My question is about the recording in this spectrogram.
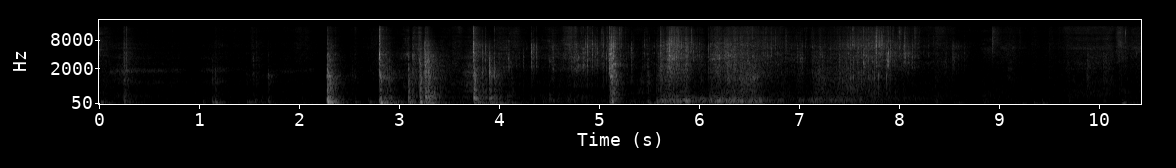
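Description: Household handling noises: several sharp knocks and thuds from about two to five seconds in, followed by a couple of seconds of crinkling rustle.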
